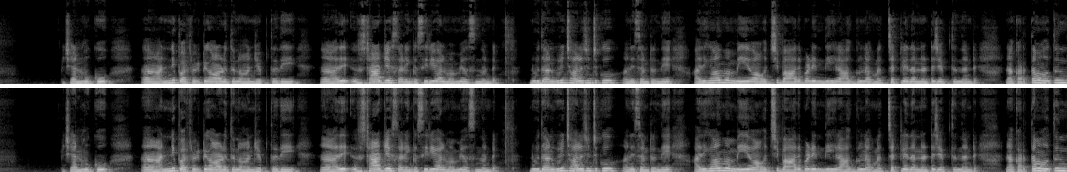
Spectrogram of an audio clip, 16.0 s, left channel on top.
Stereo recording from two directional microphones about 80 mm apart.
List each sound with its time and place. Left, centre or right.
0.9 s a woman's voice: right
